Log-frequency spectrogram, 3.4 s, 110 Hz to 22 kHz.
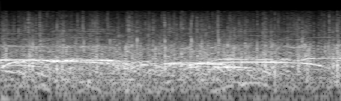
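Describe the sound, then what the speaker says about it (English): Crowd on Revere Beach applauding and cheering the winner of the 2014 National Sandcastle Competition, a steady wash of clapping throughout with voices mixed in. "Crowd goes wild."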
